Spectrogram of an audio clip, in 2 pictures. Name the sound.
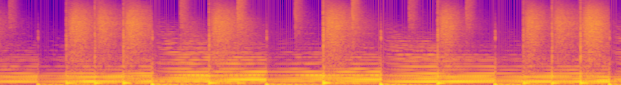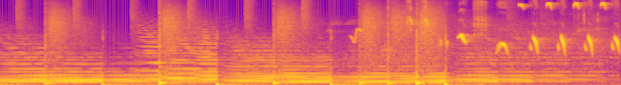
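nightingale singing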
